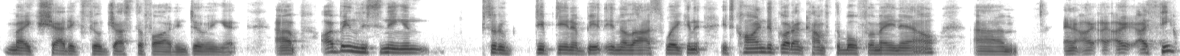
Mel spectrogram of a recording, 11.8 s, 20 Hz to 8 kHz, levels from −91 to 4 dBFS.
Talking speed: 195 wpm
